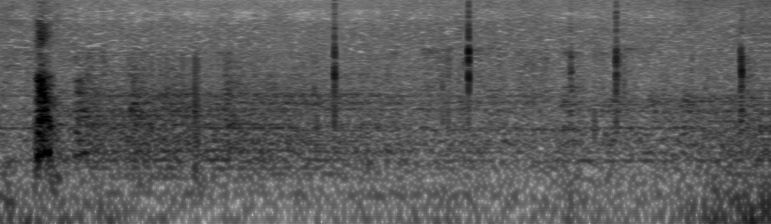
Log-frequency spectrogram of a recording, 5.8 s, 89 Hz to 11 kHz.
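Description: Dogmeat, the dog companion in Fallout 4, gives a short bark near the start, then faint game ambience with scattered small clicks follows.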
